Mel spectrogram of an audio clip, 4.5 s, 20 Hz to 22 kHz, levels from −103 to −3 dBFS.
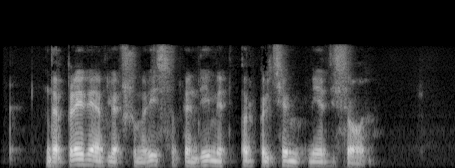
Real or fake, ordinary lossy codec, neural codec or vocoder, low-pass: fake; AAC, 48 kbps; codec, 16 kHz, 8 kbps, FunCodec, trained on Chinese and English, 25 frames a second; 7.2 kHz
